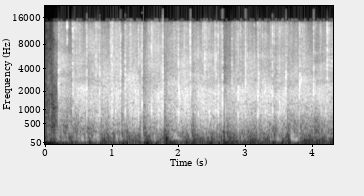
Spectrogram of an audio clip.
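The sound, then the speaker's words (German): Audience applause greets a speaker before a talk on Linux kernel development: dense, steady clapping that starts abruptly just after a brief quiet moment and keeps going at an even, fairly loud level without voices. “Und deshalb sage ich mal, einen schönen Startapplaus für den Vortrag von Thorsten.”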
